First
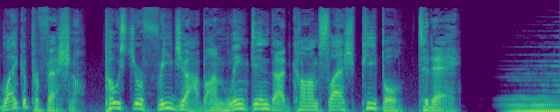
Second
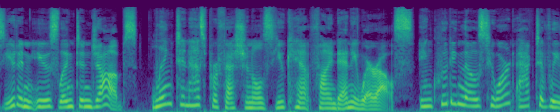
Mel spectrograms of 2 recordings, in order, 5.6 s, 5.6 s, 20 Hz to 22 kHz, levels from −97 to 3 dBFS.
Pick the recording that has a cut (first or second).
first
